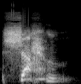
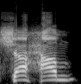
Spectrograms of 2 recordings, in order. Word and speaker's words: شحم: Shahm. Not shaham or shahim or shahum. It's shahm.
